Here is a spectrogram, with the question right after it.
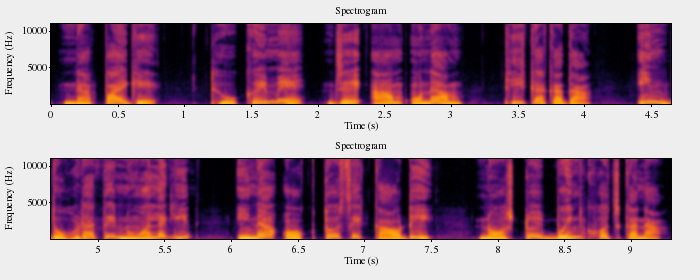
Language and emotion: Santali, fearful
